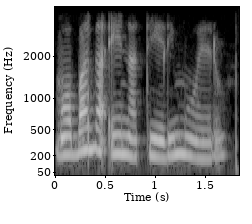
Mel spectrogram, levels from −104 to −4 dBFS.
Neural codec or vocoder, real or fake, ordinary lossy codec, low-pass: none; real; none; 3.6 kHz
